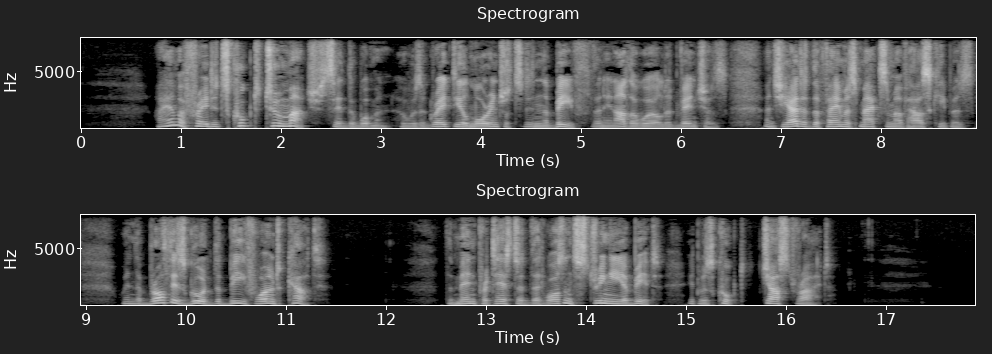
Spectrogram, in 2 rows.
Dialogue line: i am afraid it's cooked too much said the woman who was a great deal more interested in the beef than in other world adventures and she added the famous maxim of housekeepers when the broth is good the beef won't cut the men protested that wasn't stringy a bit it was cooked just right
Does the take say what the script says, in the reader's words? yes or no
yes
